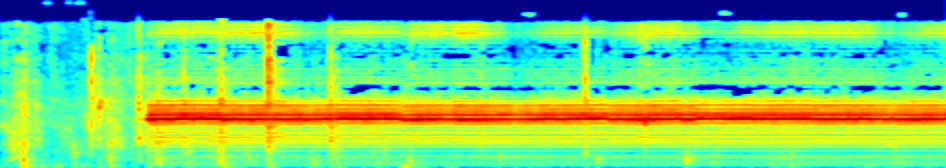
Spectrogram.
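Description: A steady electric buzz starts about a second in and keeps going, with a few faint clicks over it.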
